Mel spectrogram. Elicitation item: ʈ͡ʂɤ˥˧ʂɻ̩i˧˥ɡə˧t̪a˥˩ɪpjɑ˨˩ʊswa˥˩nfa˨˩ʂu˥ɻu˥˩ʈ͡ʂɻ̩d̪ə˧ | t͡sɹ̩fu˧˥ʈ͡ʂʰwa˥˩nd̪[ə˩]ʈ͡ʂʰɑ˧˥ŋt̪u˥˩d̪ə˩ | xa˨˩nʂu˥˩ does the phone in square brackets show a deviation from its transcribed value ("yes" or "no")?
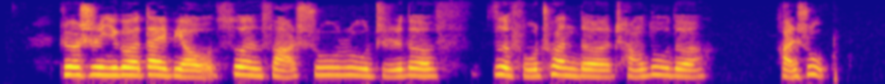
no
